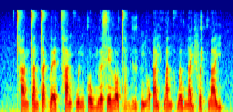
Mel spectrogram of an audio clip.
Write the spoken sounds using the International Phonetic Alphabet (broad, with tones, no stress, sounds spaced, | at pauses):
t̪ʰ a˧˩ ŋ t̪ a˧ n t̪ a˦˥ k̚ v ɛ̰˧˥ t̪ʰ a˧ ŋ h w ɨ˧ ŋ k o˧ w m ɨ˨˦ ə̯ s e˧ l ɔ̰˧˥ t̪ a̤˨˩ n ɣ ɨ˦˥ k̚ ɲ ɔ̤˨˩ ʔ a˨˦ j h w a˧ n h w ə˧ w n a̰˧˨ j f ə̰˧˨ j k w a˨˦ j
